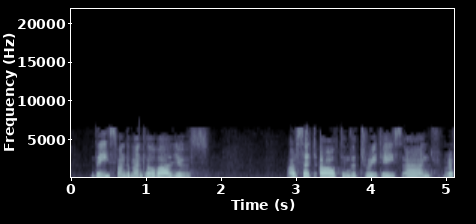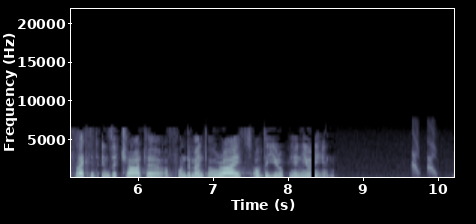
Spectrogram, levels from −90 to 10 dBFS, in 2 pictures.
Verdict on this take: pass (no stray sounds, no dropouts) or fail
fail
